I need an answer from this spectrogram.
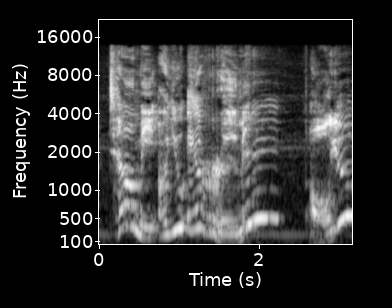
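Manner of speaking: high, drawn-out mock questioning; interrogating captain. Chief captain questioning Paul, theatrically inquisitive. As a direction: probe with exaggerated rising pitch. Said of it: "chief captain came up and said".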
